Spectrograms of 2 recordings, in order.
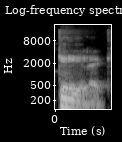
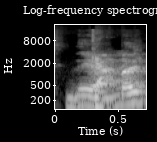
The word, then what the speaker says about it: Gaelic: And I say Gaelic because that's how they would say it. They wouldn't say it like the Irish say it, Gaelic. It's Gaelic.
